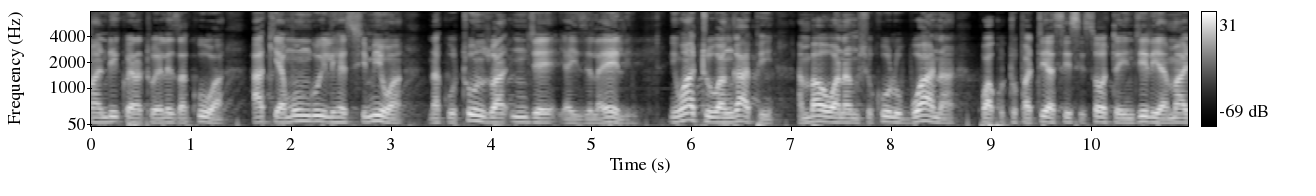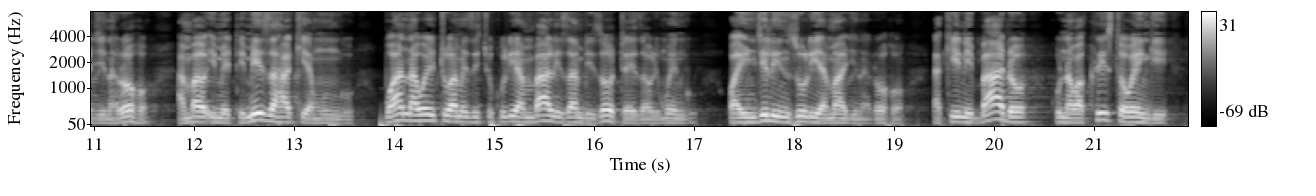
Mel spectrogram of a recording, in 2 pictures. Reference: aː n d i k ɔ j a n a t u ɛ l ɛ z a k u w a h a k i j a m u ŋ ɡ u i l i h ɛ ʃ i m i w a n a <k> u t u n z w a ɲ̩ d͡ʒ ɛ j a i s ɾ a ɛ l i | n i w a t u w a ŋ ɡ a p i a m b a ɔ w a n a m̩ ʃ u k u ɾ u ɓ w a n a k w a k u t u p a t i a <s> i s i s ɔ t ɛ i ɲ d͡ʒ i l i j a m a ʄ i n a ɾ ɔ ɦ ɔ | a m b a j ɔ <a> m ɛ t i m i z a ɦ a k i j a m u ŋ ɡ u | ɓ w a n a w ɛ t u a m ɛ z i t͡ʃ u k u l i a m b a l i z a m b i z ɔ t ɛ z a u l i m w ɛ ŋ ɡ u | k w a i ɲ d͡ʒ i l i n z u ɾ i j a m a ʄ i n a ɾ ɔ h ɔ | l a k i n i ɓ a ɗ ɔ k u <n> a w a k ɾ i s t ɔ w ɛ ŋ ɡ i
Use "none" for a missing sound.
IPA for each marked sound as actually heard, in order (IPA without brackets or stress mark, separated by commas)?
k, s, i, n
